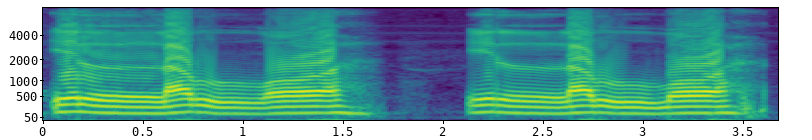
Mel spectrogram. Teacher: Kemudian nih di lafal Allah bila didahului dengan fathah atau dhammah dia harus ditebalkan lafal Allahnya. Illallah, lanya tapi tipis, tidak boleh tebal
